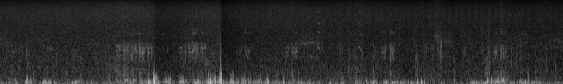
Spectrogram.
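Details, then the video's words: Cody the horse nickering to a person, a low soft sound that horses use to communicate. The vocalisation is a deep, fluttering rumble of rapid low pulses, rising and fading in bursts across the recording, with faint handling noise. "Nickering: about as close as it comes to a horse talking."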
